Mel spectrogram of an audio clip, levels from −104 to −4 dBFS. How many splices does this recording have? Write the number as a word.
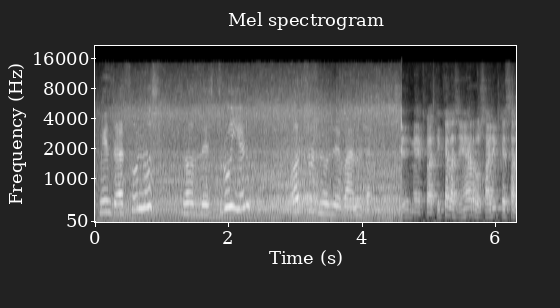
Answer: one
